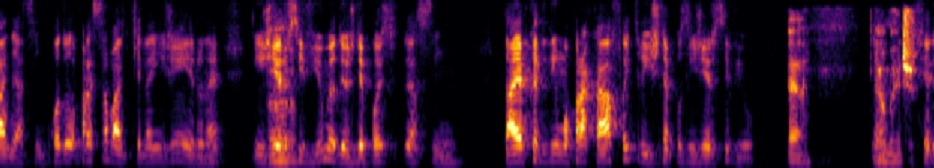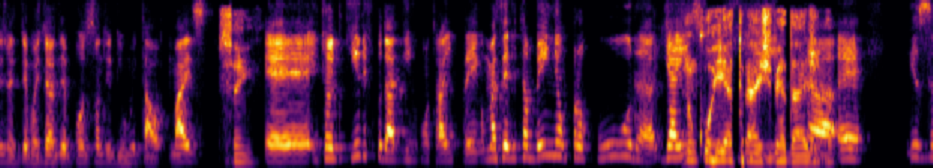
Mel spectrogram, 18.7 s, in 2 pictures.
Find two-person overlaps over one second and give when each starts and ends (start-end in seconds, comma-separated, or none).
16.1-17.7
